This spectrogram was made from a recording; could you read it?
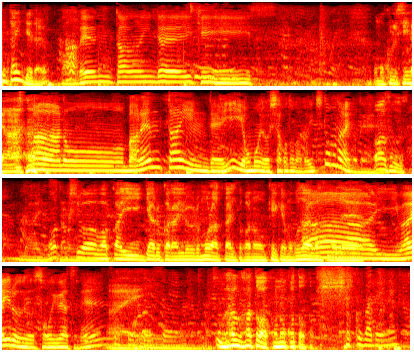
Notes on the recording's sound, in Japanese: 超久しぶりに外で食事しながらの収録でした。美味しい中華とゲストも一緒に良い年初を過ごせました。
